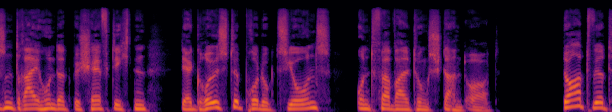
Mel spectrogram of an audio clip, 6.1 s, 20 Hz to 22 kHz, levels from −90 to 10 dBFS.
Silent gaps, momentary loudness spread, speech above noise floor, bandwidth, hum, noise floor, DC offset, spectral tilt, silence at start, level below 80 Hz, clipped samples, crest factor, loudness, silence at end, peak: none; 8 LU; over 63 dB; 16.5 kHz; none; under -90 dBFS; under 0.1%; -5 dB/octave; 0 s; -58 dBFS; under 0.1%; 18 dB; -28 LUFS; 0 s; -8 dBFS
